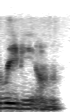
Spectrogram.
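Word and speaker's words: Readium: MathML support on roadmap for Redium. Did I pronounce that right?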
